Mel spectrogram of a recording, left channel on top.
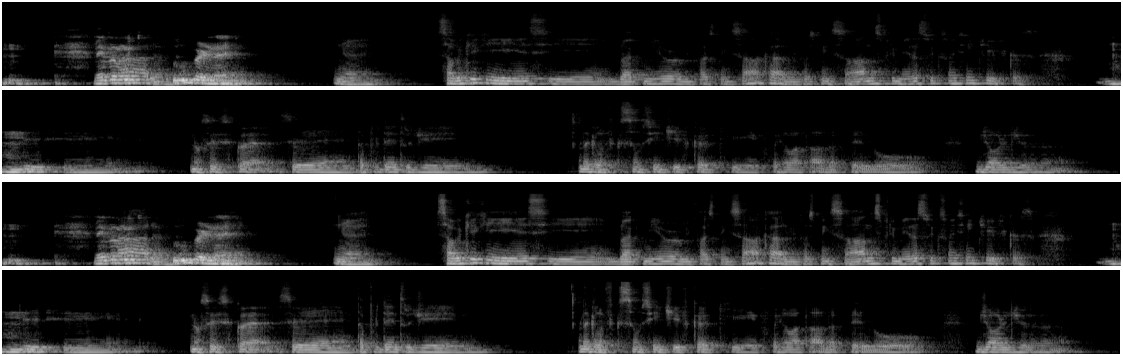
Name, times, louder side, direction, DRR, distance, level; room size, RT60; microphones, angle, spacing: voice 1, 0.0-1.4 1.7-2.4 11.0-11.5, left 1 dB, 25° left, 0.7 m, -22 dB
voice 2, 1.1-1.7 2.1-2.5 3.3-3.7 4.4-10.6 11.4-12.7 13.1-16.0 17.0-21.9, right 2 dB, 60° right, 0.8 m, -30 dB
12.0 x 5.3 x 4.0 m
head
